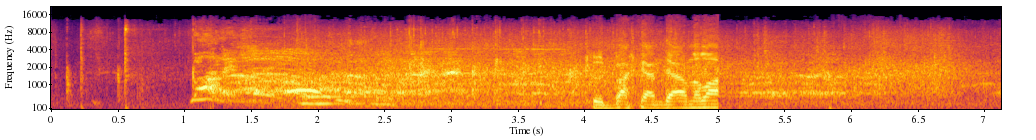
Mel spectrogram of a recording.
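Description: A crowd cheers and applauds loudly in a large hall.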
